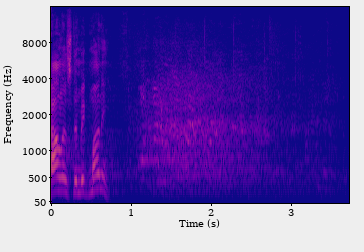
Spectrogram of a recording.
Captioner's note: laughter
